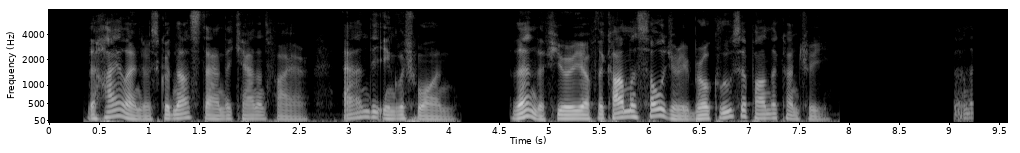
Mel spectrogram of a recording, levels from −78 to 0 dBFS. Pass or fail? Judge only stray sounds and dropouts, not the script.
fail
